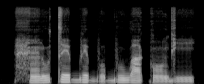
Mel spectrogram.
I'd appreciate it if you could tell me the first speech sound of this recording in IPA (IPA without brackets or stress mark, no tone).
h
